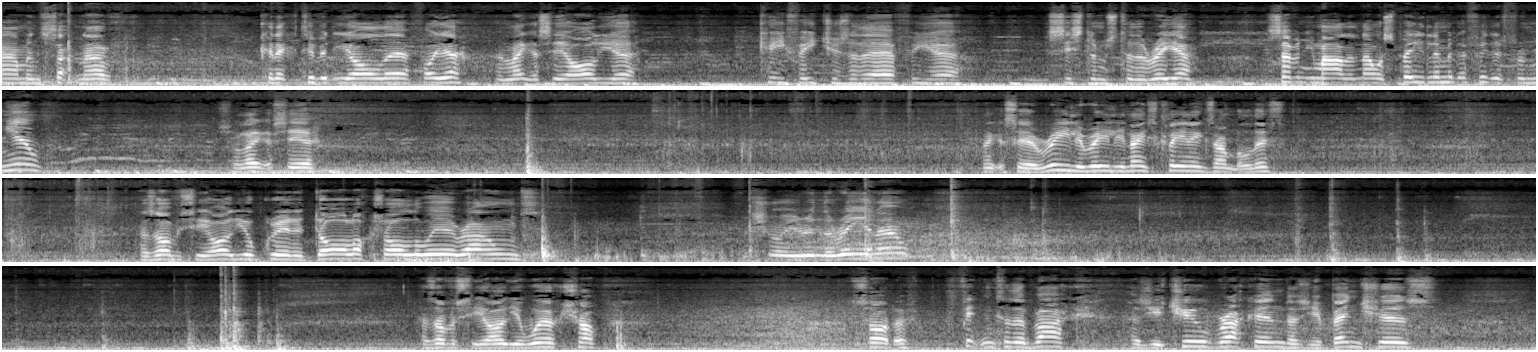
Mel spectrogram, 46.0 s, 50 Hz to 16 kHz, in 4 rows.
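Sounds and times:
low background rumble: 0:00.0 - 0:39.8
van door shutting thud: 0:15.3 - 0:15.9, 0:32.7 - 0:33.9, 0:35.3 - 0:36.8.

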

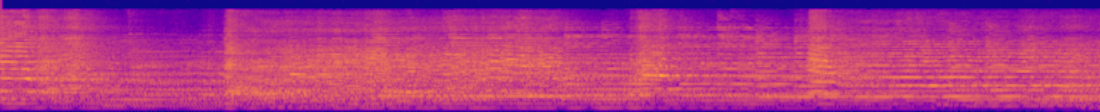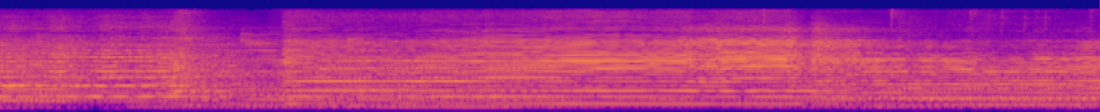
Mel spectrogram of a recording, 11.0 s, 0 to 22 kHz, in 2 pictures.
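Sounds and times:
grand piano: 0:00.0 - 0:11.0
tenor saxophone: 0:00.0 - 0:11.0.

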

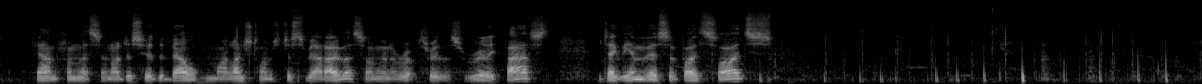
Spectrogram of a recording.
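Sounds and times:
stylus tapping on tablet screen: 0:07.6 - 0:12.0.

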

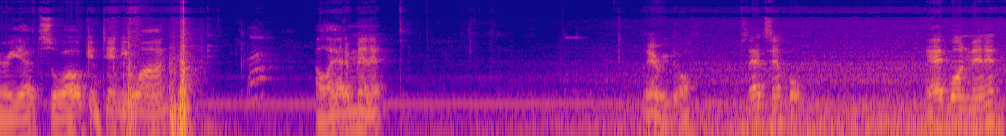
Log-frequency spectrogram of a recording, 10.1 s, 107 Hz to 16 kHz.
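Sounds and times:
air fryer fan humming: 0:00.0 - 0:10.0.

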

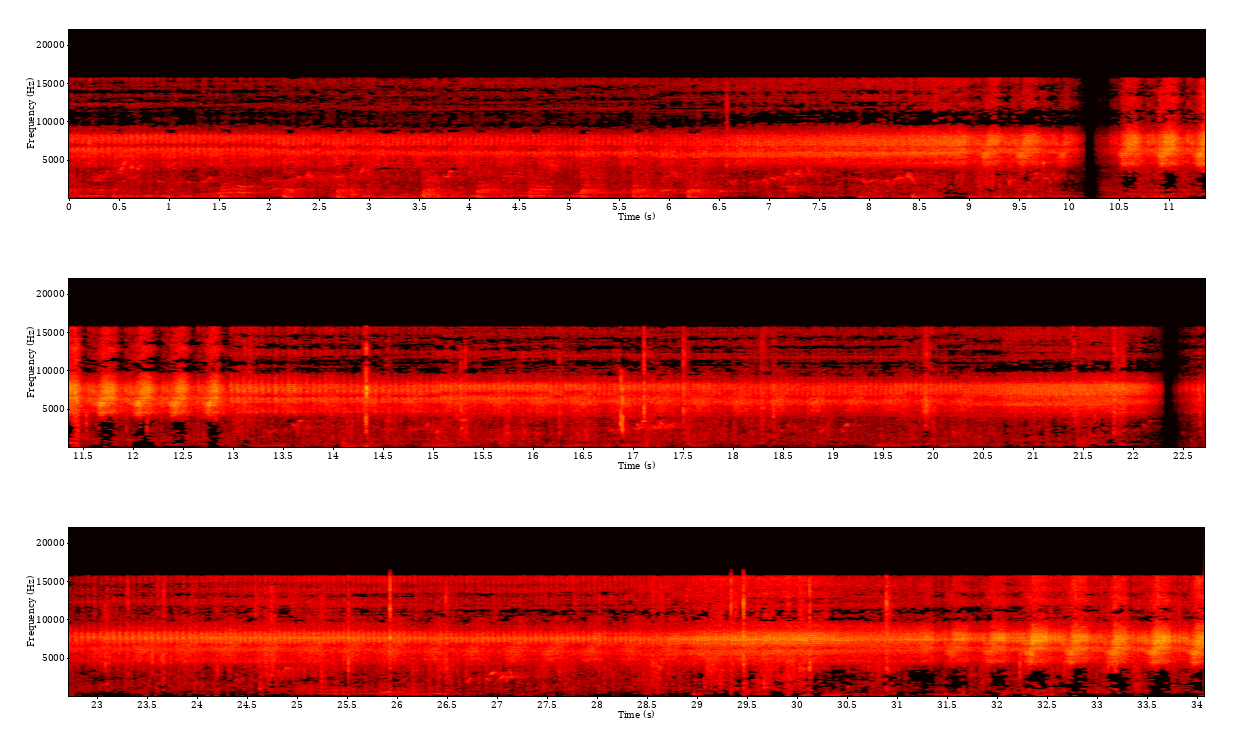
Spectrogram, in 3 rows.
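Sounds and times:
high-pitched insect chorus: 0:00.0 - 0:34.0.

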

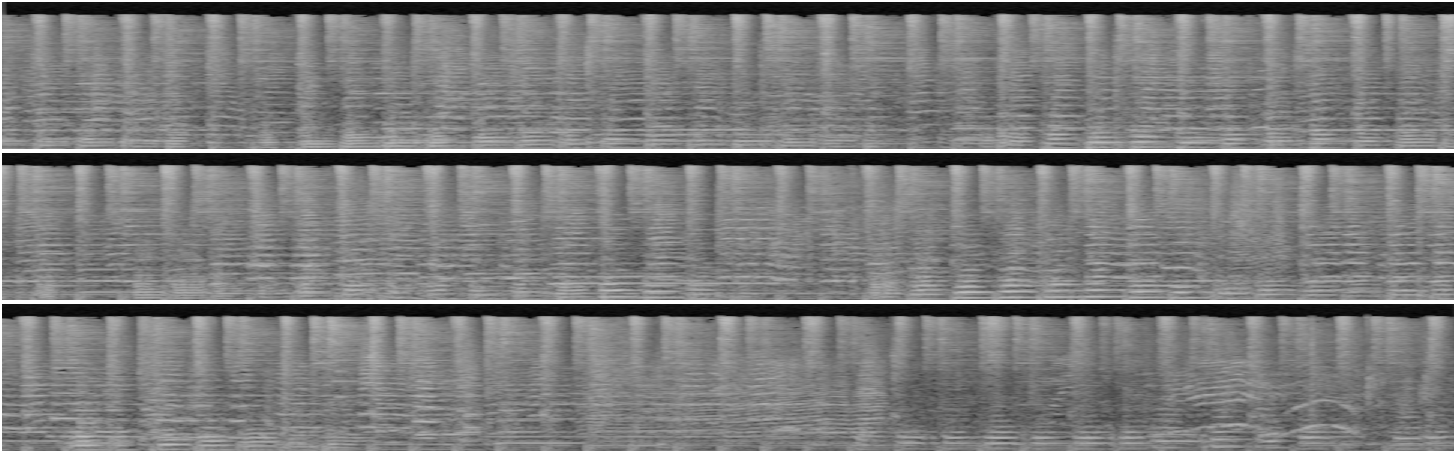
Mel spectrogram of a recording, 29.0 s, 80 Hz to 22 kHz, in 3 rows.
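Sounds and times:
brass horns playing jazz: 0:00.0 - 0:29.0
steady drum beat: 0:00.0 - 0:29.0.

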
